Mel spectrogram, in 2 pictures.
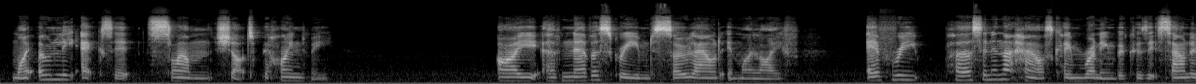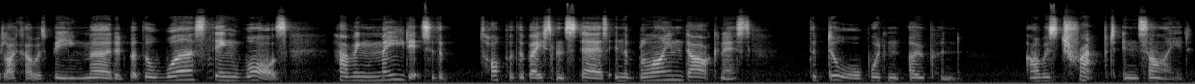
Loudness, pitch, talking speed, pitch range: -17 LUFS, 160 Hz, 145 wpm, 145-185 Hz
